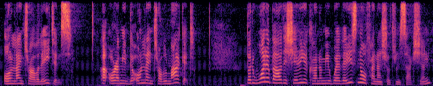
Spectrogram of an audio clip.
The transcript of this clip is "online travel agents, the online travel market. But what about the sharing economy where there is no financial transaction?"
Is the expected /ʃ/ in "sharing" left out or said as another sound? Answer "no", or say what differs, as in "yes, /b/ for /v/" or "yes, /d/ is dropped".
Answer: no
